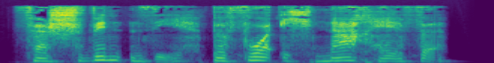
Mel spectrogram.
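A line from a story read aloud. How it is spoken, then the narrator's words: Hissing. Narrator (German): zischte Herr Kuchenbrand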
